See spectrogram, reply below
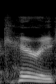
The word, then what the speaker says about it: Kari: It's Carrie, K-A-R-I. – I bet people say Carrie. – They must say Carrie a lot.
